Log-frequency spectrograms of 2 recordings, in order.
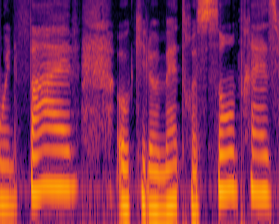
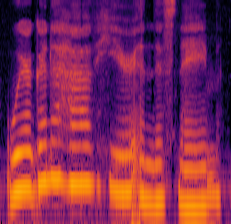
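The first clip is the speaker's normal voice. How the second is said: usual speaking voice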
